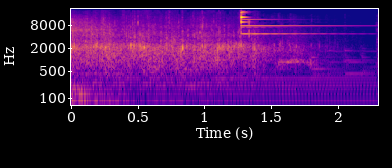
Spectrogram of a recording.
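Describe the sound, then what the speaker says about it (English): Applause from an audience at a corporate one-day seminar, a broad steady wash of clapping that holds for about a second and a half before a bright chime rings out and the crowd noise fades away. "let's begin with a round of applause"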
